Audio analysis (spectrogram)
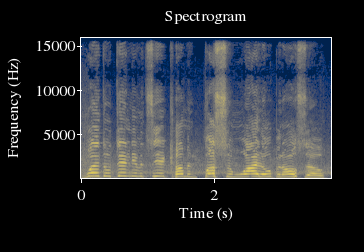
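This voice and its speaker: A young man giving profane, excitable play-by-play of a video game wrestling match, grumbling one moment and yelling the next. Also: extremely high pitch, normal speed, a little hiss or hum. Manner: swings from dry grumbling to yelling big moves; profane, teasing.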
